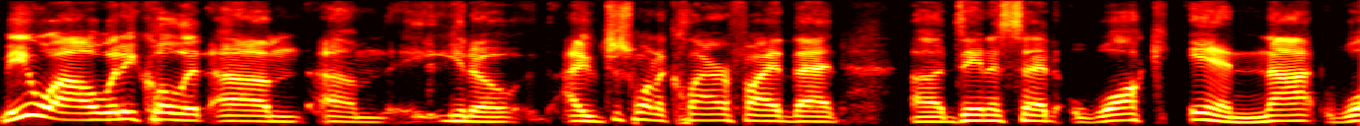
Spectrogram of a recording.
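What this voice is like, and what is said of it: Usual voice. Nothing is said of it.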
